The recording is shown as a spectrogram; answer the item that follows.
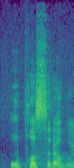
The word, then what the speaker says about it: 오퍼스: 반포 더샵 오퍼스라고 읽어야 되겠네요.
